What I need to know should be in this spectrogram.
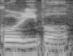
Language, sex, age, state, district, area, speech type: Assamese, male, 18-30, Assam, Jorhat, urban, read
